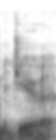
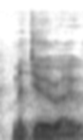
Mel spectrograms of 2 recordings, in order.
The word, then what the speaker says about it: Maduro: talks about the helicopter going in and getting Madura M. I'm always saying his name wrong, please forgive me. Maduro and his wife.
